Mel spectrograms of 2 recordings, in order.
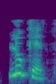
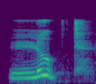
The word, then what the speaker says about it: looked: excepto la T, ¿cierto?, pronunciamos la terminación ED como T. Porque yo no voy a decir aquí, ¿cierto?, looked. Yo voy a decir looked.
